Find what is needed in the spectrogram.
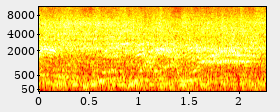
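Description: Live heavy punk or metal band playing loud, distorted music with a yelled vocal over it.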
